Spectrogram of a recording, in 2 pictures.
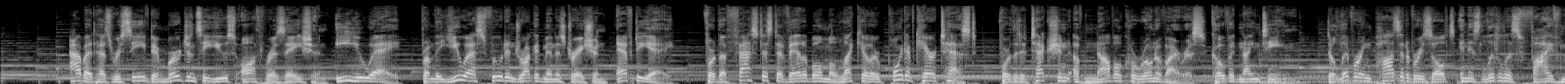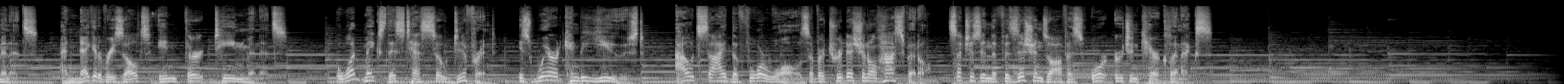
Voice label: E-Learning; Abbott Labs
